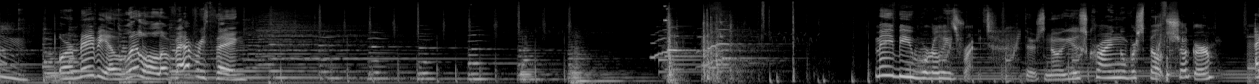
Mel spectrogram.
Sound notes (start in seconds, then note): 3.2 cheery playful music; 6.6 door clatters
